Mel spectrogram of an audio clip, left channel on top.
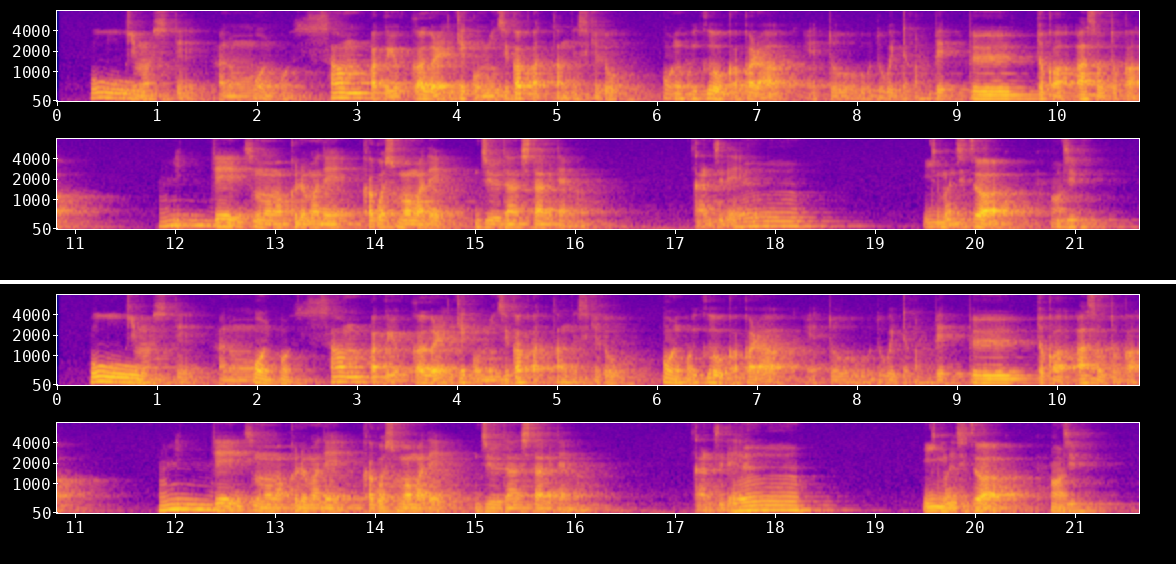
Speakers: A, on the right (about 25°); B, in the centre.
A: おー、
B: きまして、あの、
A: はいはい、
B: 3泊4日ぐらいで結構短かったんですけど、
A: はいはい。
B: もう福岡から、えっと、どこ行ったかな、別府とか阿蘇とか
A: うーん、
B: 行って、そのまま車で鹿児島まで縦断したみたいな感じで、
A: ええいいですね。
B: ちょまあ、実は、
A: は
B: じ、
